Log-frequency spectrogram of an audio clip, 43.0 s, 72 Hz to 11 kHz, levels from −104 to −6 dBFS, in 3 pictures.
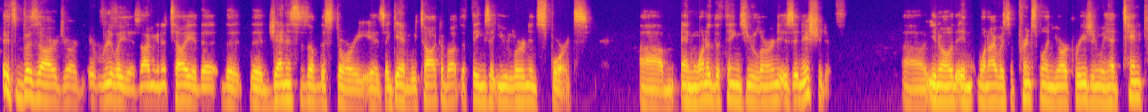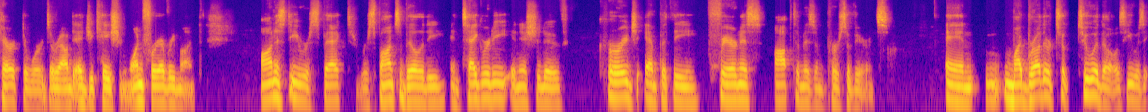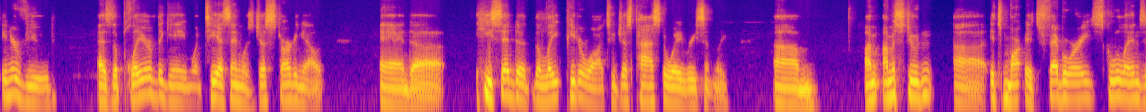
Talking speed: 170 wpm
